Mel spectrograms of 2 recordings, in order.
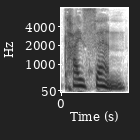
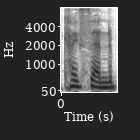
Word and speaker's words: Kaizen: And then apply a Japanese concept It's called Kaizen. Sorry for butchering the beautiful Japanese language. It's spelled K-I-Z-E-N if you want to look it up. Kaizen.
